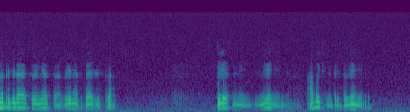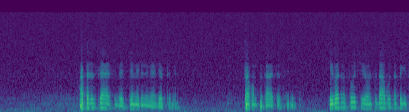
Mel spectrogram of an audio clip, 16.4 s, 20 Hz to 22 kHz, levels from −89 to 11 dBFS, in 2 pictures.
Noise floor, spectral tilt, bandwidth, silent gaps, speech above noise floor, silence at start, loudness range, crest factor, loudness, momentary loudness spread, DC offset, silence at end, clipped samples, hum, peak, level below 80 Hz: -58 dBFS; -9 dB/octave; 15 kHz; none; 29 dB; 0 s; 4 LU; 24 dB; -30 LUFS; 15 LU; under 0.1%; 0 s; under 0.1%; none; -6 dBFS; -60 dBFS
